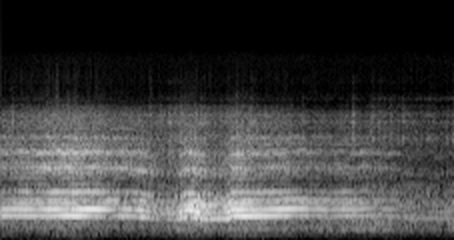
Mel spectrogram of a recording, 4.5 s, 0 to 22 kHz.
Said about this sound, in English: This is the story of an overnight train trip on the 20th Century Limited from Chicago to New York.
